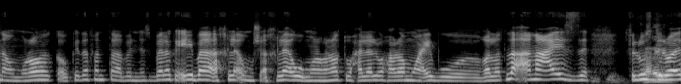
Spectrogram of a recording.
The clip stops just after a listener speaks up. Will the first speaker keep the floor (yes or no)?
yes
